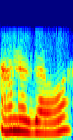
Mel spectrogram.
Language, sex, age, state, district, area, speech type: Kashmiri, female, 30-45, Jammu and Kashmir, Shopian, rural, conversation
